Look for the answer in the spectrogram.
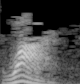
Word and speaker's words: Loire: I'm sorry, the correct answer is L-O-I-R-E, pronounced war.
